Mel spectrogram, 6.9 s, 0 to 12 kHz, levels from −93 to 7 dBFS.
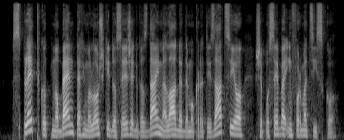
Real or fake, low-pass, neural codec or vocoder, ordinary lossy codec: fake; 10.8 kHz; codec, 24 kHz, 0.9 kbps, WavTokenizer, small release; AAC, 64 kbps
